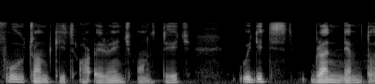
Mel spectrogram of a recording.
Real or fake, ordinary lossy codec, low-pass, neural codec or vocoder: real; none; 7.2 kHz; none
